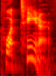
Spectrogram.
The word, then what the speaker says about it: Portainer: uh setting up a portainer it's like container but portainer um and as far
